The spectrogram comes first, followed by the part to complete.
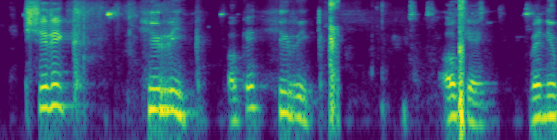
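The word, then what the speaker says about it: hiriq: It is pronounced Shinika. as I, but what is it called? Shirik. Hirik.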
